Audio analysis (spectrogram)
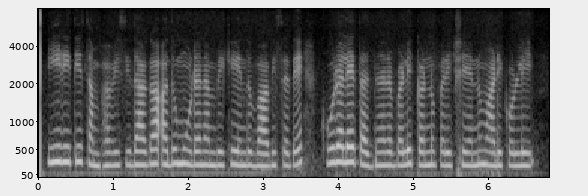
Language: Kannada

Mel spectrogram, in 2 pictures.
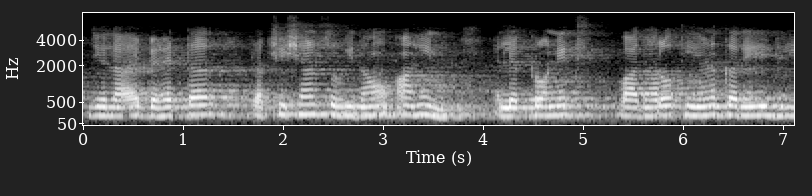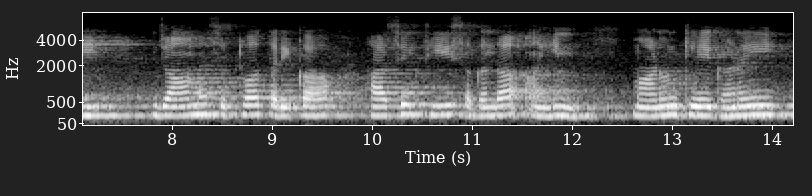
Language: Sindhi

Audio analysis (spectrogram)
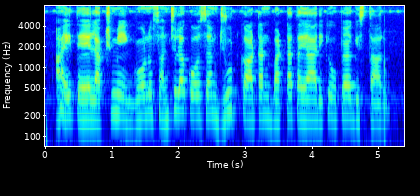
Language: Telugu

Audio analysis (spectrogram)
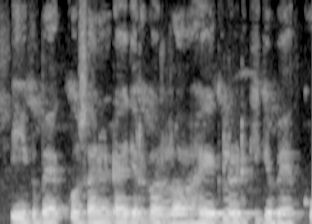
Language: Hindi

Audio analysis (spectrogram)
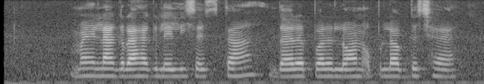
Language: Maithili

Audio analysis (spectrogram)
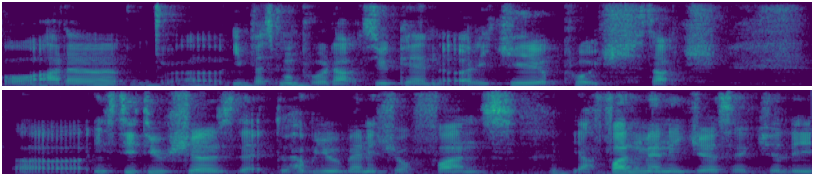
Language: English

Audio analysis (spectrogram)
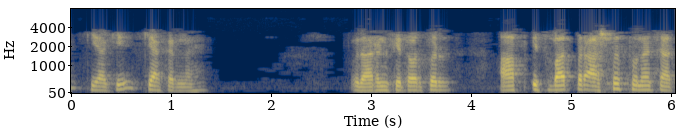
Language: Hindi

